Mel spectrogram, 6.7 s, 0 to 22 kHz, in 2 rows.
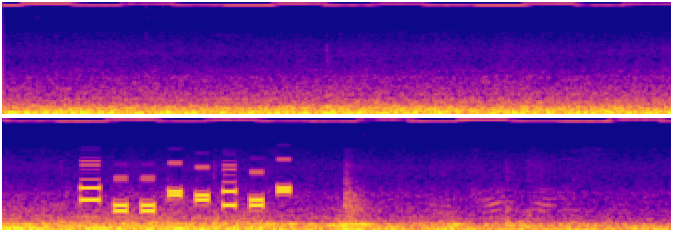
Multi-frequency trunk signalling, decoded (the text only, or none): KP 110683 ST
